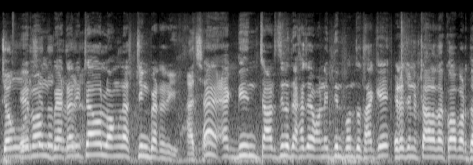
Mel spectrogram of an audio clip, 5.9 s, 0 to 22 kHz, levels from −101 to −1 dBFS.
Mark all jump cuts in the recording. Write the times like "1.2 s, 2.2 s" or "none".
4.9 s

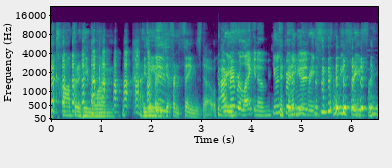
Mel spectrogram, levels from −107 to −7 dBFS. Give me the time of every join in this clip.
3.3 s

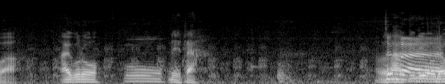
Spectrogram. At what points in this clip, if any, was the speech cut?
none

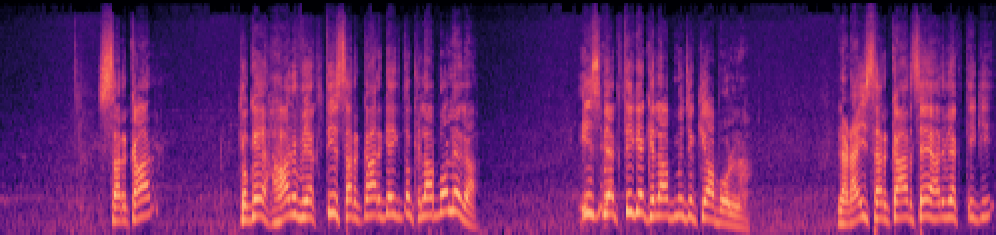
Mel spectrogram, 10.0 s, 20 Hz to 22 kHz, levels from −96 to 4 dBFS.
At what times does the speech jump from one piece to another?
none

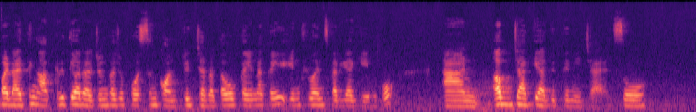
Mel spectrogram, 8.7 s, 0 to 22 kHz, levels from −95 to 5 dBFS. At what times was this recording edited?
none

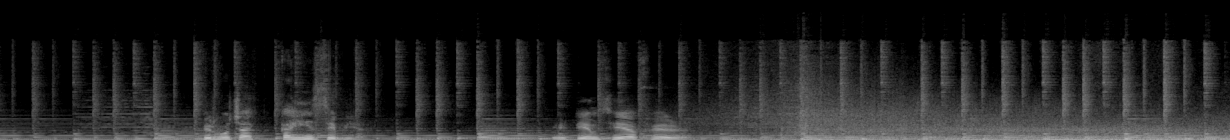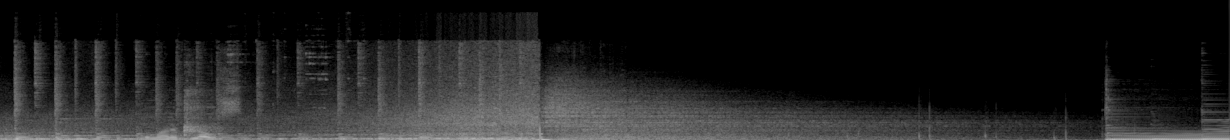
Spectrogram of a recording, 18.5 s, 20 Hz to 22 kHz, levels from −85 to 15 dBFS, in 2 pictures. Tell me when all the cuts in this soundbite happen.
none

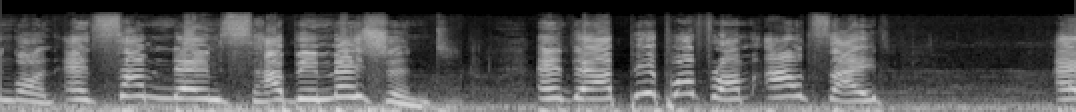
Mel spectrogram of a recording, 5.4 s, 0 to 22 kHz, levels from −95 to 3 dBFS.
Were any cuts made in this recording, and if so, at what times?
none

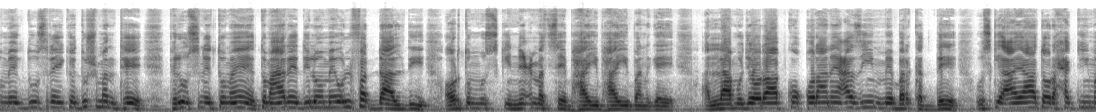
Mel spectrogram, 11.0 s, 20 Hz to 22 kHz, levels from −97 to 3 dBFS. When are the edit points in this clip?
6.9 s

